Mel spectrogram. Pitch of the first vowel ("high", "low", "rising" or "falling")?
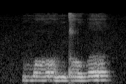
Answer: low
